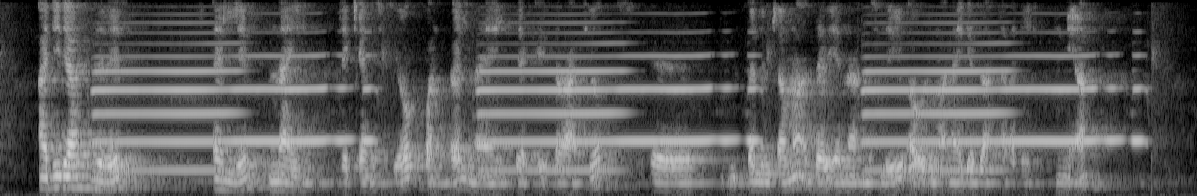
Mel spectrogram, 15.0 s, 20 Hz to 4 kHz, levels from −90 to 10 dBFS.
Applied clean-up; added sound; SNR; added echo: none; Wind instrument, woodwind instrument; 1 dB; reverberation time 1.3 s.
